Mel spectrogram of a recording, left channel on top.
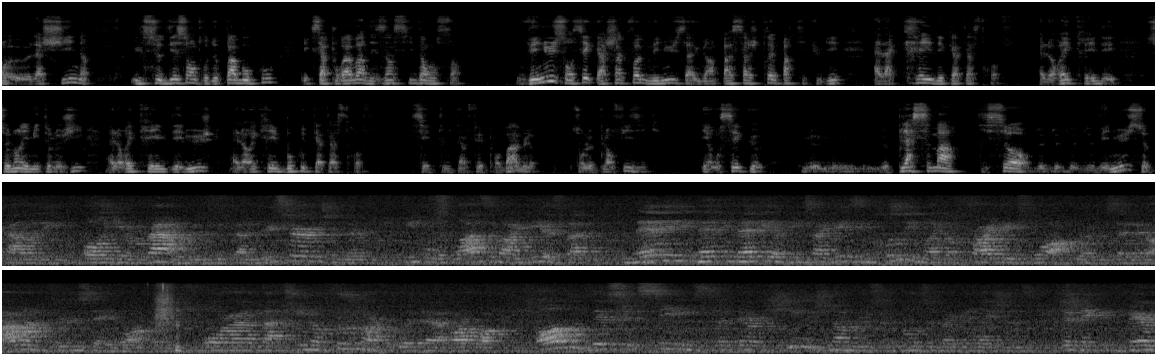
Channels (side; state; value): both; different; correlation 0.00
